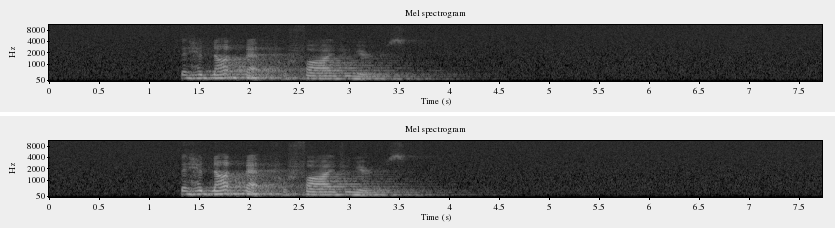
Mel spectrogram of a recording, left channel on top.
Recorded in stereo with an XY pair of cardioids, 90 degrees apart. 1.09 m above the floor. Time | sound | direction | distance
1.3 | a woman speaking | 40° right | 3 m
